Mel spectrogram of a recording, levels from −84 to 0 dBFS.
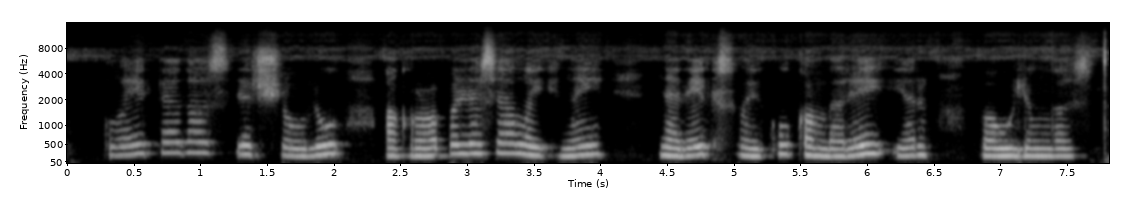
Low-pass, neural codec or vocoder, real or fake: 14.4 kHz; codec, 44.1 kHz, 2.6 kbps, SNAC; fake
